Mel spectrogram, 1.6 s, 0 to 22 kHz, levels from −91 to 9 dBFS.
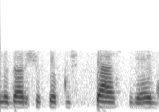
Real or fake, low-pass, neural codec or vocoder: fake; 3.6 kHz; vocoder, 44.1 kHz, 128 mel bands every 512 samples, BigVGAN v2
